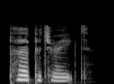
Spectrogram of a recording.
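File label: "perpetrate", British; Crime and punishment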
